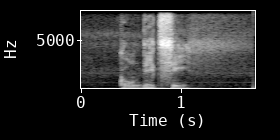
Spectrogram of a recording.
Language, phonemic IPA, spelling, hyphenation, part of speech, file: Dutch, /ˌkɔnˈdi.(t)si/, conditie, con‧di‧tie, noun, Nl-conditie.ogg
- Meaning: 1. condition, state 2. condition, conditional clause 3. endurance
